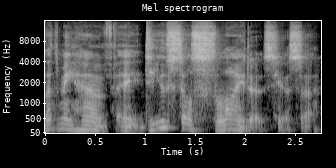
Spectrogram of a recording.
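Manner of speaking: high, loud little gnome with a grand manner; tiny gnome customer. Acted. Gnome asking a vendor for sliders, high and grandly put. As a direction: pipe up high and ceremonious.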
